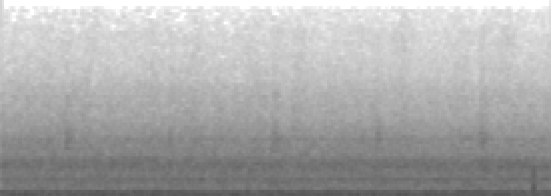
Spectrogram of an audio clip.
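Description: Electric fans hum steadily inside inflatable decorations.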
